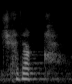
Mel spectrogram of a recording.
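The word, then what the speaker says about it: צדקה: 많이 두지 말라고 말씀하셨던 공이라는 히브리 단어는 세다카입니다 짜데크라고 읽기도 하고 체다카 이렇게 읽기도합니다 공인은 약자와 소외된 자에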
